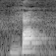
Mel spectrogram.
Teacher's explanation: बा बोल के दिखाओ, बा, होठों का यूज हुआ, बा हुआ ना, तो ओष्ठ ध्वनि हो गई।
